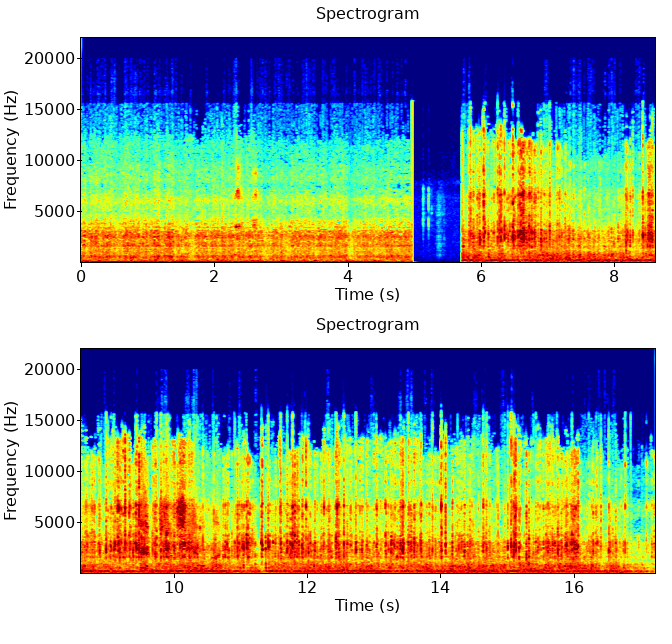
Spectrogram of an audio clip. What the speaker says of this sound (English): the camera's still up because you can obviously hear the wind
